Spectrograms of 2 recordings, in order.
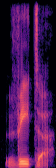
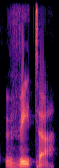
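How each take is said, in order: First: The word starts with a v sound. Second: The same.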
